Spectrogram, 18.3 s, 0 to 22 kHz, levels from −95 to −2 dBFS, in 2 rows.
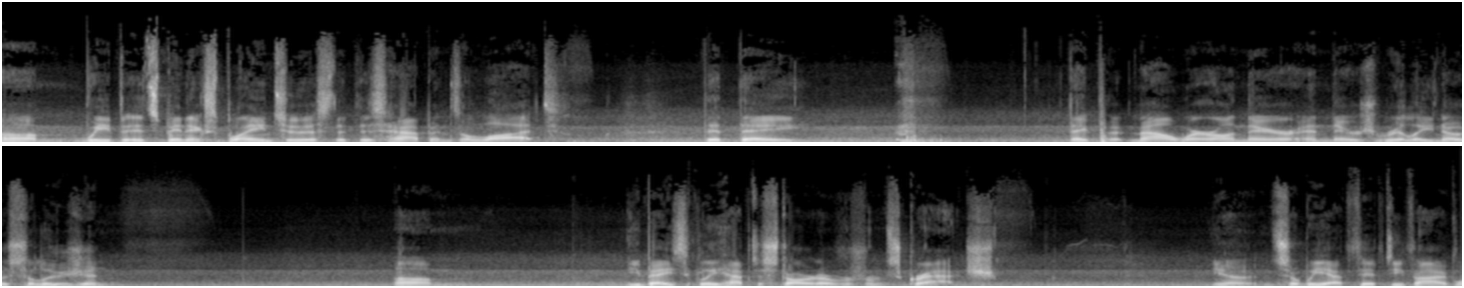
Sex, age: male, 40-59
